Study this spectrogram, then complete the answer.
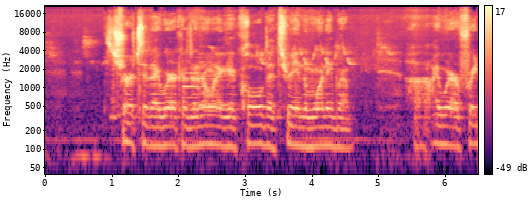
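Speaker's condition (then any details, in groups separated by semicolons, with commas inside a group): ALS; 7 years after onset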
